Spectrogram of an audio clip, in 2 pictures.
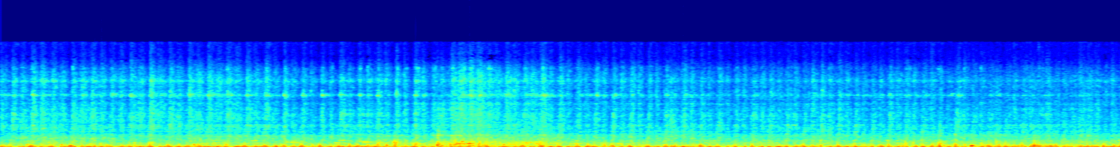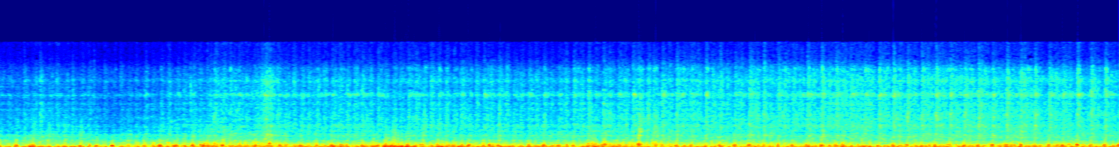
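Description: Konark Express passenger train running on the rails after pulling away from a station, its coach wheels clattering over the track with a steady, loud rumble. It grows briefly louder about twenty seconds in.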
